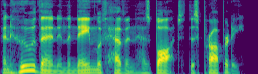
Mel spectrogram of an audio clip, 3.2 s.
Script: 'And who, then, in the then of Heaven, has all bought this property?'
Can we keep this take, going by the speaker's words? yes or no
no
